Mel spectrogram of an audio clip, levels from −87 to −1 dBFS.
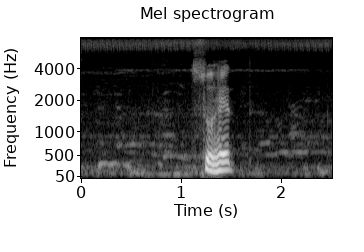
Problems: constant background noise, continuous background conversations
